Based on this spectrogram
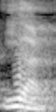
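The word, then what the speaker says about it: heir: এখন আসুন এইচ ই আই আর ইয়ার, অর্থাৎ ই আই আর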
